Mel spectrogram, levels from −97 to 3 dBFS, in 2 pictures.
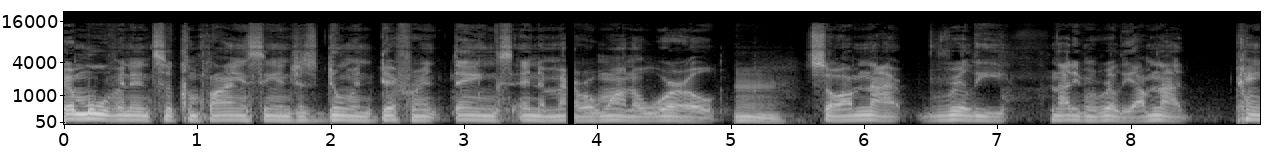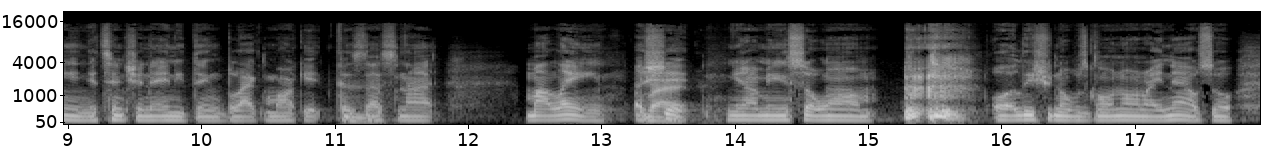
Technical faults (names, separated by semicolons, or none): digital broadcast dropout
